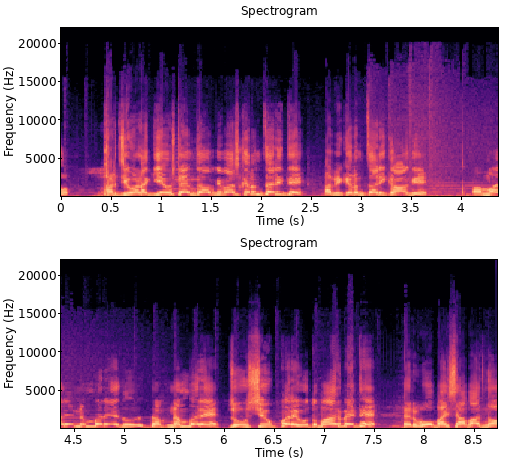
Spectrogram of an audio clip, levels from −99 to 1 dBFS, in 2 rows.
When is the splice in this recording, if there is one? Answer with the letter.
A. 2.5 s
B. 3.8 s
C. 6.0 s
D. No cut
B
